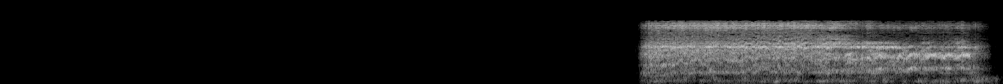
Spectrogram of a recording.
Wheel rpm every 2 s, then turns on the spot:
0, 0, 0, 60, 160.
none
